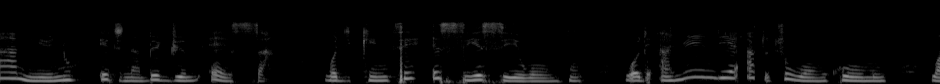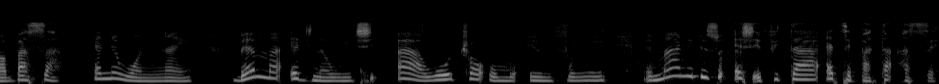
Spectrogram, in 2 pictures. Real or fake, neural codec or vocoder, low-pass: real; none; 7.2 kHz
